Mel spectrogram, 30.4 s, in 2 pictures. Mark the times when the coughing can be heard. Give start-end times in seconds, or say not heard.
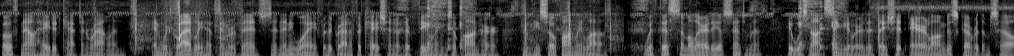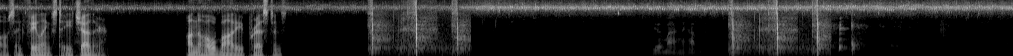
6.4-7.2, 11.9-12.7, 27.4-28.2.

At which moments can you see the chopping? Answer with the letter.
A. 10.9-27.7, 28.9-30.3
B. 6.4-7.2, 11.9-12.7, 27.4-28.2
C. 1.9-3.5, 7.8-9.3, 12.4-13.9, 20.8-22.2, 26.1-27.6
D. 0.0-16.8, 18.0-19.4
C.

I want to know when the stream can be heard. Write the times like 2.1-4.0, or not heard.
not heard.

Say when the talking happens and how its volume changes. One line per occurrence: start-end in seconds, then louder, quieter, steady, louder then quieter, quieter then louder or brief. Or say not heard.
0.0-16.8 steady
18.0-19.4 brief.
